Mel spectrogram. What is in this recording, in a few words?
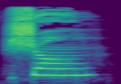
"sheng1", pinyin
